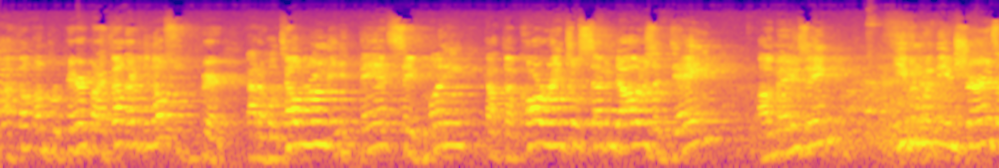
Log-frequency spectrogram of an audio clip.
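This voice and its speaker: A man's voice: extremely high pitch, bright, forceful tone, a little hiss or hum. A man in his thirties giving a sermon in a church, telling a personal story with lots of fillers and restarts. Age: 30s. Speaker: preacher. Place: large church hall. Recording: echoey hall from far off.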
